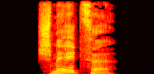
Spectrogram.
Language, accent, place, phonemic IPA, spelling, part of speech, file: German, Germany, Berlin, /ˈʃmɛlt͡sə/, Schmelze, noun, De-Schmelze.ogg
- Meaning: melt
